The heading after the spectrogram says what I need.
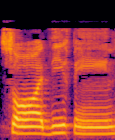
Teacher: सादिकीन, सौद को मोटा अदा करेंगे। की या मद्दा है, इसलिए वक्फ की सूरत में मद करके पढ़ सकते हैं।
